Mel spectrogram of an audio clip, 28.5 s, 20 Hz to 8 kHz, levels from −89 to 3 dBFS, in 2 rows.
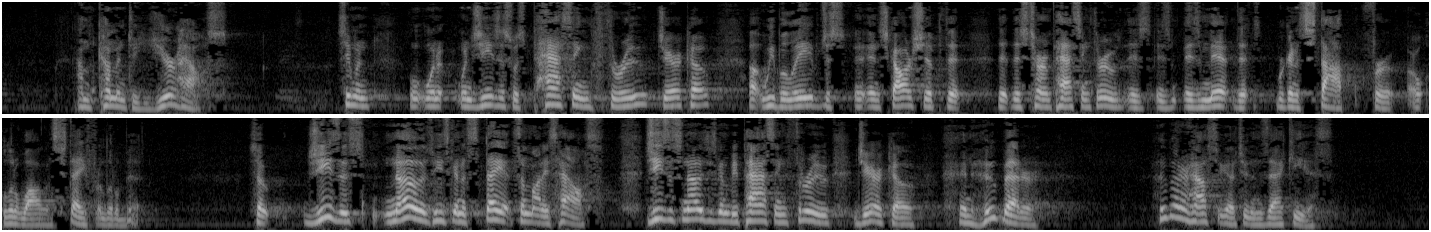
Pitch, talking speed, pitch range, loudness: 165 Hz, 160 wpm, 145-185 Hz, -32 LUFS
